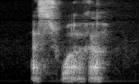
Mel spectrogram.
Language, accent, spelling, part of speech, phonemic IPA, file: French, Canada, assoira, verb, /a.swa.ʁa/, LL-Q150 (fra)-assoira.wav
- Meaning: third-person singular future of asseoir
